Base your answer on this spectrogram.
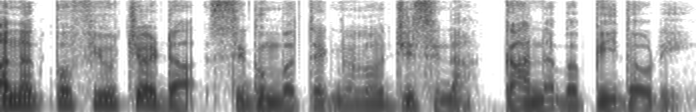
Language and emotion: Manipuri, neutral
